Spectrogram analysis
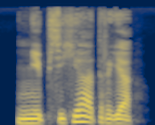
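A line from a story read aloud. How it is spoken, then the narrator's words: Grumbling. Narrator (Russian): буркнул Миха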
